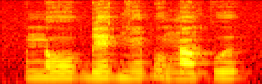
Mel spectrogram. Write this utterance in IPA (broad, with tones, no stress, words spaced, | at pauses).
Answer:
noː˧ ɡ͡be˧ ɡĩ˨˦ɓu˨ŋã˧kʷɨ˧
